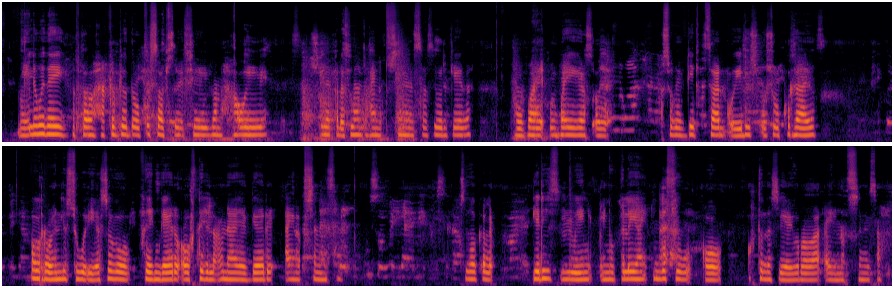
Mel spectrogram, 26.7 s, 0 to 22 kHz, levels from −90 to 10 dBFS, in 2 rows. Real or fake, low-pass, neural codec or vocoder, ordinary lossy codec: fake; none; codec, 44.1 kHz, 3.4 kbps, Pupu-Codec; none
